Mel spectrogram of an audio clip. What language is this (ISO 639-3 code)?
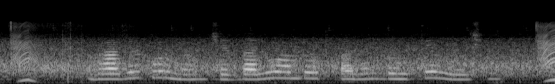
mai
